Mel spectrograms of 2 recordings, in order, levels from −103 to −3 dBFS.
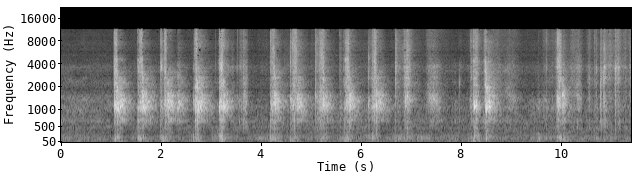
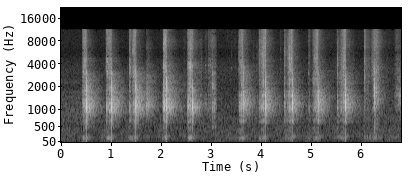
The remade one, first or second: first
